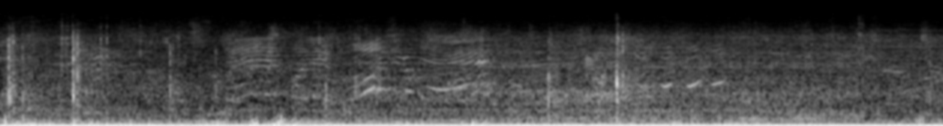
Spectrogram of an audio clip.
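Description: Beach tennis paddles striking the ball during a rally: a few sharp knocks, two in quick succession at the start and two more about four seconds in.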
